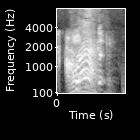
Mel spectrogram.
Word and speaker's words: craic: How is it pronounced? – I still don't think he knows. – It's crack.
